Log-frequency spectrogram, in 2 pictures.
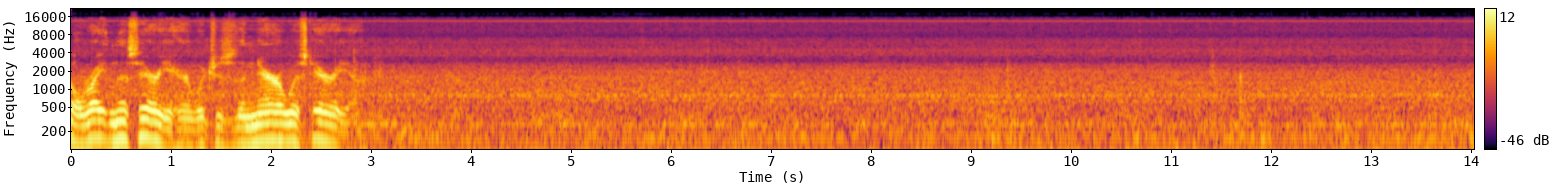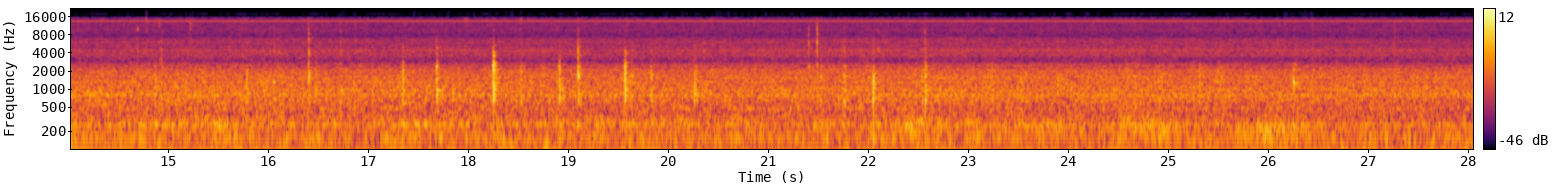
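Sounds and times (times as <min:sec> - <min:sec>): low background hum: 0:00.0 - 0:28.0.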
